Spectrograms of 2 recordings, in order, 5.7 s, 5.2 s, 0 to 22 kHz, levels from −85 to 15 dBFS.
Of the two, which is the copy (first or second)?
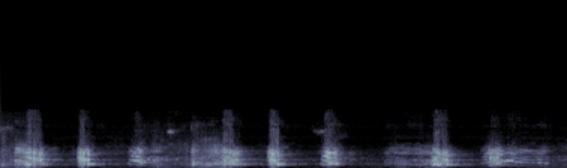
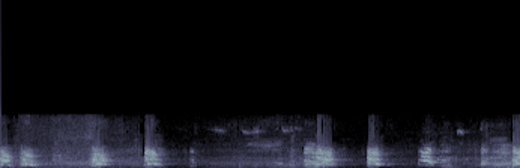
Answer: first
